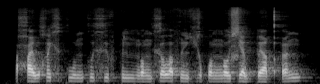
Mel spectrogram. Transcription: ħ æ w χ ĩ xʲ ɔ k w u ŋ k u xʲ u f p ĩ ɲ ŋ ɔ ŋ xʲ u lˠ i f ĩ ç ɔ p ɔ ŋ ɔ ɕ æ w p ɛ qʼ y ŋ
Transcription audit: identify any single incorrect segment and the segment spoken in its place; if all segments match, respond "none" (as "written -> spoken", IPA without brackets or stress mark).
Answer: none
